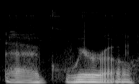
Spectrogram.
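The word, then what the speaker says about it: Güiro: It's Spanish. Guiro, I think it's pronounced. Oh, yeah. I think you're right. I think it is Guiro.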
